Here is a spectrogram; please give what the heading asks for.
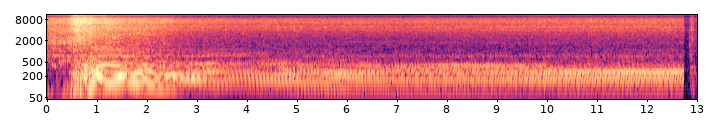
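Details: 2006 Nissan Xterra after no-crank/no-start fault (oil from failed valley cover gasket shorted ignition coil, blowing 30 A ignition fuse), O2 sensor plugged back in, fuse holding: quick catch, clean rev, smooth steady idle; normal start.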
